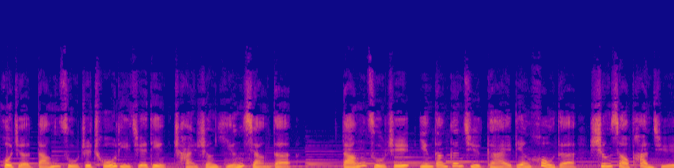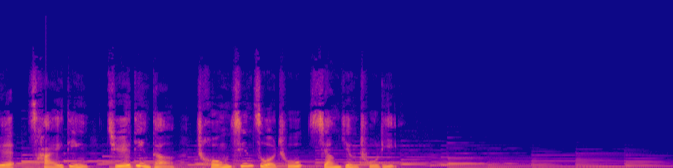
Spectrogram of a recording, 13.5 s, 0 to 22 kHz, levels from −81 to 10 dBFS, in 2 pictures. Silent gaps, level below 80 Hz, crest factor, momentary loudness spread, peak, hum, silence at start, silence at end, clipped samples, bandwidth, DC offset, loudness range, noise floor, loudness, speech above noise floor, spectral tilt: none; -54 dBFS; 16 dB; 10 LU; 0 dBFS; none; 0 s; 0.25 s; under 0.1%; 13 kHz; under 0.1%; 5 LU; -41 dBFS; -17 LUFS; 25 dB; -6 dB/octave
